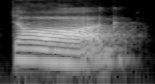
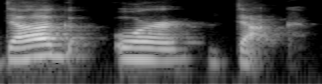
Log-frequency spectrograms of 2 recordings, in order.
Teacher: think of that ah, that short O sound is an open vowel, ah.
